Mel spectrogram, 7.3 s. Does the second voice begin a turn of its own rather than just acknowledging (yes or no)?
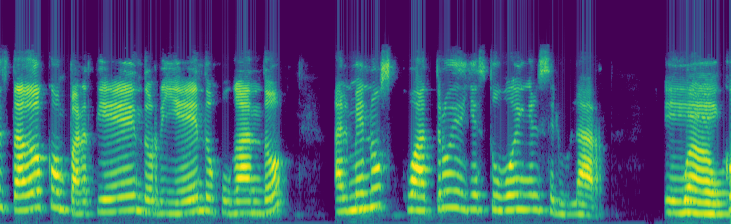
no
